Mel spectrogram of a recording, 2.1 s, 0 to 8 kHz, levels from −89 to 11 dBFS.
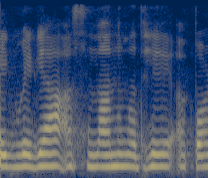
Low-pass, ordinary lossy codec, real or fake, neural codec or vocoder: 7.2 kHz; none; fake; codec, 16 kHz, 2 kbps, FreqCodec, larger model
